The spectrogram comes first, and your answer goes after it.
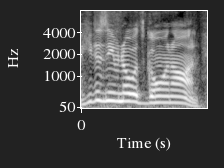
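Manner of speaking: usual speaking voice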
